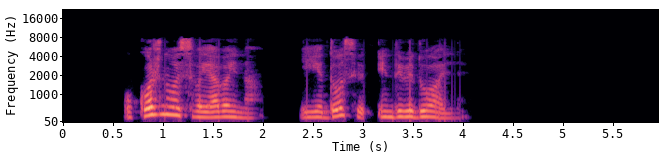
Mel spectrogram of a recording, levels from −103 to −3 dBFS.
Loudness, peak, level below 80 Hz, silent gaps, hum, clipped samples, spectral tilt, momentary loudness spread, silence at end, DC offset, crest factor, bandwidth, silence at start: -30 LUFS; -10 dBFS; -70 dBFS; 2.08-2.36 s; none; under 0.1%; -5 dB/octave; 17 LU; 2 s; under 0.1%; 22 dB; 8 kHz; 0.6 s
